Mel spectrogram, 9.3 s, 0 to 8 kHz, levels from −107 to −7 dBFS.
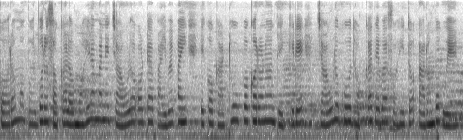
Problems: low volume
